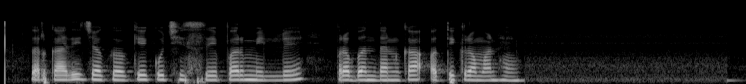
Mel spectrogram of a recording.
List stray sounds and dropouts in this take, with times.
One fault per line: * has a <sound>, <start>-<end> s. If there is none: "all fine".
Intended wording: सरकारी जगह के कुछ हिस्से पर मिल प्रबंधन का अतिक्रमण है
all fine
